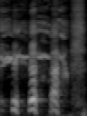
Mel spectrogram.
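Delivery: a sudden high squeal of a laugh; high burst of laughter. Real, not acted. Pastor laughing at his own no-win story. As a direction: laugh out at the absurd bind.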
